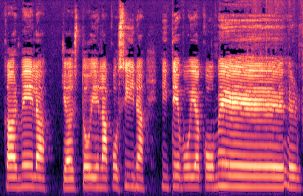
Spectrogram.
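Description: A woman voicing a greedy, threatening male wolf in a children's story, drawing out his words slowly and loudly. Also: mid-range voice, completely flat delivery, clean tone. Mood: menacing. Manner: slow, drawn-out and loud.

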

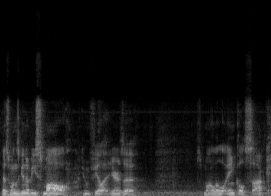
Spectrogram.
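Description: A forty-something man who resells storage unit contents handles items on camera in his small home office, rambling with frequent fillers in a casual show-and-tell vlog. His medium-pitched voice is warm and a little slow. The audio sounds dull, with a faint hiss or hum.

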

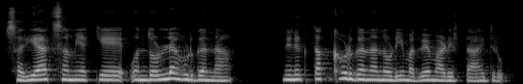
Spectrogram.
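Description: A woman voicing a hurt young husband who speaks in a low, restrained voice. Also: steady tone, moderate pace, mellow, natural voice. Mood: sorrowful.

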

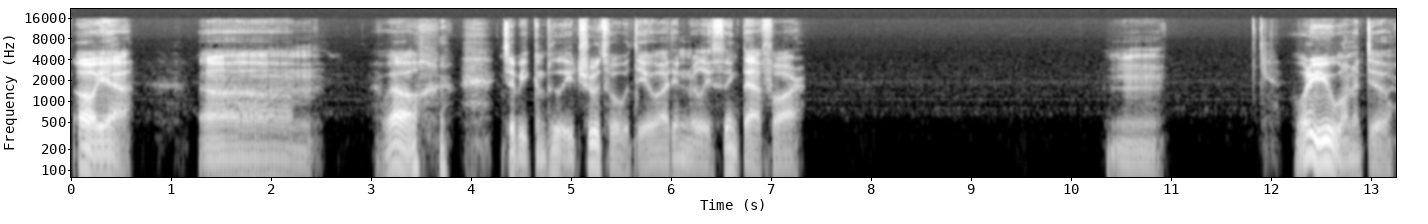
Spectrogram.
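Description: Very deep, gravelly Hawks, romantic ASMR man acting. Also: big pitch swings, dark tone, dry recording, clean studio sound, heavily acted. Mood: relaxed, playful. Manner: intimate, halting, breathy laughs and sighs. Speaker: voice actor, ASMR artist. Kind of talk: romantic ASMR audio roleplay.

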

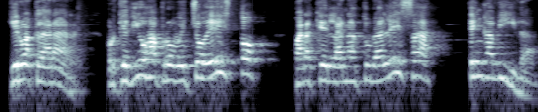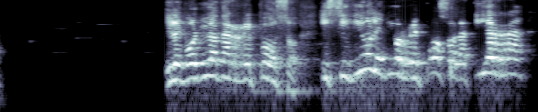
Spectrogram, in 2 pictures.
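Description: A man in his sixties preaching a sermon to ministers, firing rhetorical questions and swinging between quiet talk and shouting. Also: high-pitched.

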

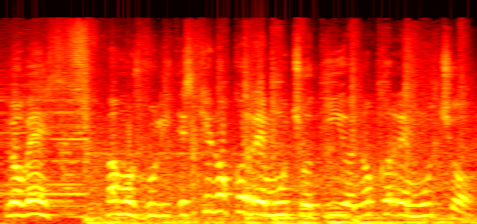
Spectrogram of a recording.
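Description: A young man commentates a football video game, his voice hoarse and fading. He talks high and fast, bursting into shouts at every chance. Soft music plays behind him. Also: fairly even intonation. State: losing his voice. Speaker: gaming YouTuber. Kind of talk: live gameplay commentary.

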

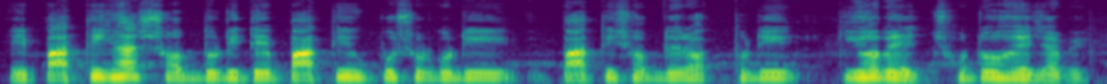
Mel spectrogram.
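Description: A man's voice: fairly high pitch, steady tone, moderate pace, sharp tone. A man teaching an exam-prep grammar lesson, asking questions and answering them himself, stretching out syllables to show how words are said. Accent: Bengali.

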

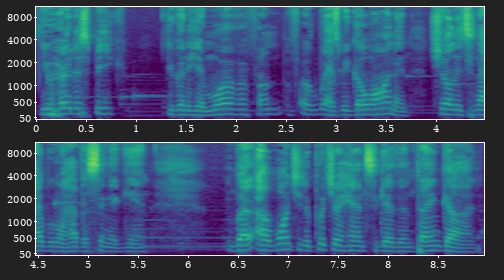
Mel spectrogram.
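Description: A man's voice: medium pitch, brisk, dark tone, soft background music. A man, a pastor, hosting a TV talk show interview in a studio with a live audience, speaking with an emphatic preacher's cadence.

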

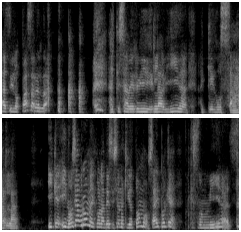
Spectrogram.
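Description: A Salvadoran woman chatting casually on a phone live stream, reading viewer comments, laughing often and thanking viewers. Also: mid-range voice.

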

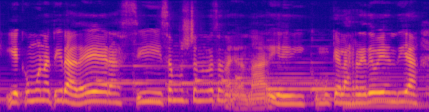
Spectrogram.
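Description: A hoarse young woman, a music artist being interviewed, talking in a bashful, hedging way with many fillers. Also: a little high, steady tone, rapid-fire. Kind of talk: casual interview chat.

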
